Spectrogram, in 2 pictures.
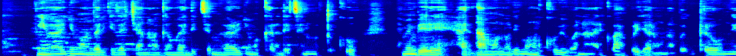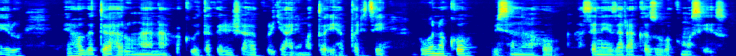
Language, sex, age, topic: Kinyarwanda, female, 25-35, finance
